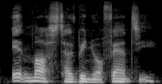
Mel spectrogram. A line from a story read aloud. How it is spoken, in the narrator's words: said his wife, regarding him anxiously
